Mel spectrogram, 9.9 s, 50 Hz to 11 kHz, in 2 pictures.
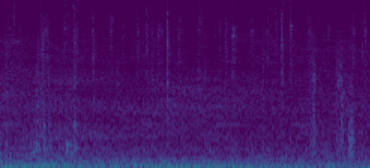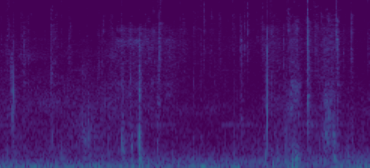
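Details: V8 idles with a hard, rhythmic knock from deep in the block from 2 spun rod bearings.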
